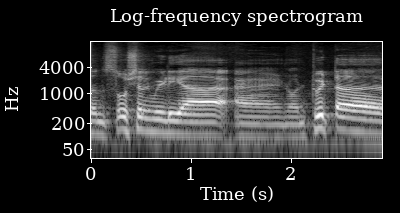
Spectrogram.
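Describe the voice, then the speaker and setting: A man is talking. His pitch shifts in an ordinary way. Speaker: interviewer. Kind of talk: interview. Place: office. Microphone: lapel.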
